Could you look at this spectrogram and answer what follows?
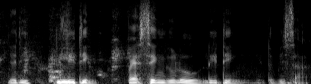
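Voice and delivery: ordinary delivery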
